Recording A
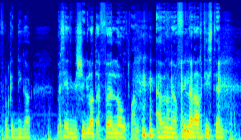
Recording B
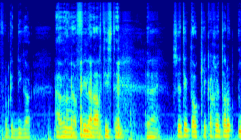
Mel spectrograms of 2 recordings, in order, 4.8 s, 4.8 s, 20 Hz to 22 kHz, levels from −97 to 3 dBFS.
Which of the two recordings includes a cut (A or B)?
B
